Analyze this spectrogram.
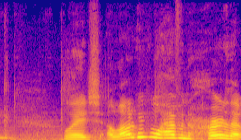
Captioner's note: none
